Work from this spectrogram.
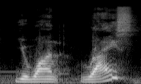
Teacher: Your pitch climbs on that last word. It's how the listener knows it's a question.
